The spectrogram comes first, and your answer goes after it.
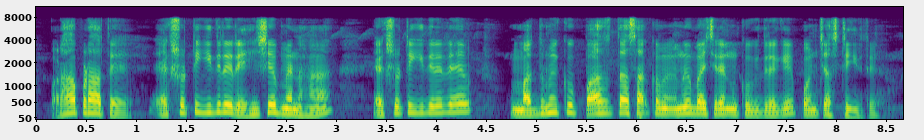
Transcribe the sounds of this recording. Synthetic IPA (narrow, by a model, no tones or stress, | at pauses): pa̰ɽaɦapɐɽ̤awt̪ɛɛksoʈiɡid̪ɾɛɾɛɦisɛbmɛnaɦa | ɛ̰ksɔʈiɡid̪ɾɛɾɛ | mad̪ʱumikupasd̪asaʔkɔmɛɨnəbãt͡ʃɾɛnŋkuɡid̪ɾɛɡɛpɔɲt͡ʃasʈiɡid̪ɾɛ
